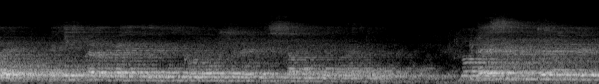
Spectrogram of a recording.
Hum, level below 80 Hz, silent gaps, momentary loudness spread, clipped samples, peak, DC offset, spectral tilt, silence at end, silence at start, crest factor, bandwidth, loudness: none; -52 dBFS; none; 9 LU; under 0.1%; -8 dBFS; under 0.1%; -6.5 dB/octave; 0 s; 0 s; 14 dB; 9.8 kHz; -23 LUFS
